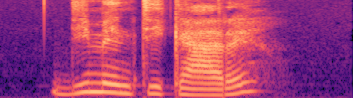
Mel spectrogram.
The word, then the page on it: bury: /ˈbɛ.ɹi/; [ˈbɛɹ.i]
